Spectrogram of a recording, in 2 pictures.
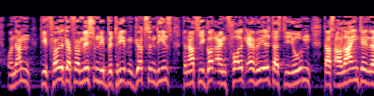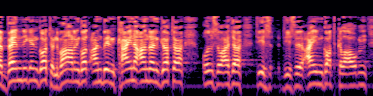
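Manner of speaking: loud, high preacher's proclamation; fervent sermon shout; full-force preaching. Acted. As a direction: drive it home to the congregation.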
